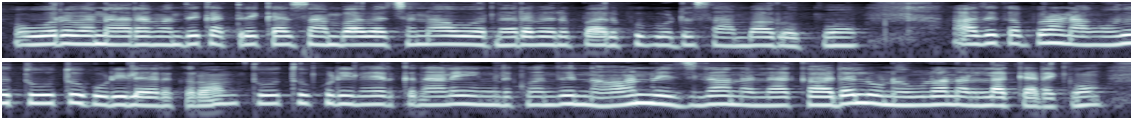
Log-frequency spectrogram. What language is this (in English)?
Tamil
